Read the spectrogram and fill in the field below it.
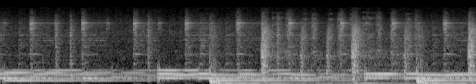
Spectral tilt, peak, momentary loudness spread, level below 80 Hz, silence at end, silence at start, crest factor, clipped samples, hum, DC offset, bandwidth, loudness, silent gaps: -4 dB/octave; 0 dBFS; 6 LU; -32 dBFS; 0 s; 0 s; 18 dB; under 0.1%; none; under 0.1%; 15.5 kHz; -18 LUFS; none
